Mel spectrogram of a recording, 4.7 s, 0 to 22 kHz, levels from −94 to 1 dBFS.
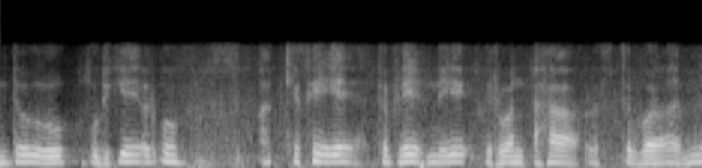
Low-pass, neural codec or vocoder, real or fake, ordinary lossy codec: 7.2 kHz; codec, 16 kHz in and 24 kHz out, 0.8 kbps, FocalCodec, streaming, 65536 codes; fake; Opus, 16 kbps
